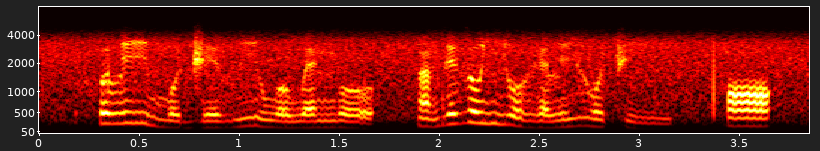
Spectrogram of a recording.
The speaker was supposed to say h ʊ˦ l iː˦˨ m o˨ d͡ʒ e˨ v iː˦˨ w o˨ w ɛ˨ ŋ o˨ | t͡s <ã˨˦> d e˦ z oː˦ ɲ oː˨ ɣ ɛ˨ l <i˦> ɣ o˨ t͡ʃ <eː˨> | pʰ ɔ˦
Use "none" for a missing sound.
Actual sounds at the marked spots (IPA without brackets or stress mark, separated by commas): ã˨˦, i˦, iː˨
